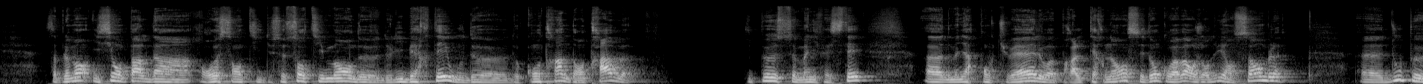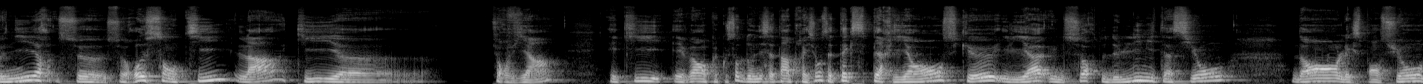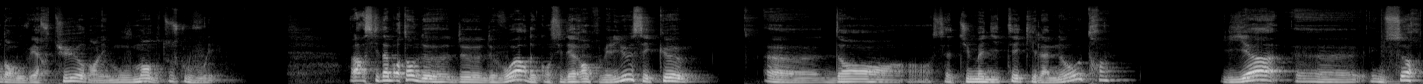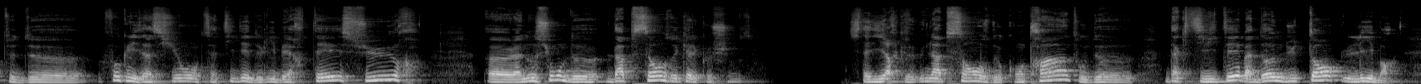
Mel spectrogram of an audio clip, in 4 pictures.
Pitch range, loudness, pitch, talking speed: 110-160 Hz, -20 LUFS, 130 Hz, 140 wpm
